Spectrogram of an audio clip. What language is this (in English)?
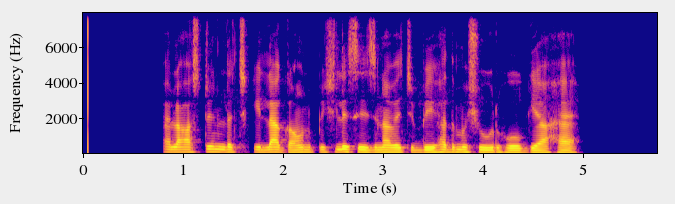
Punjabi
